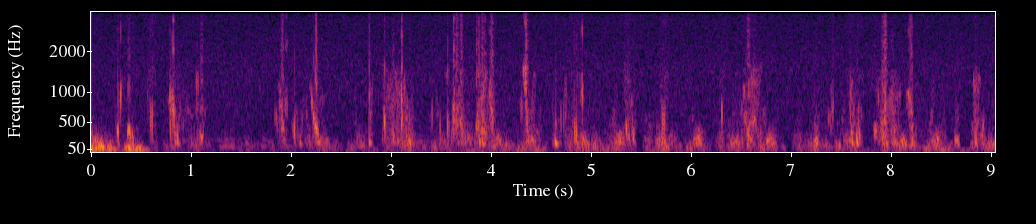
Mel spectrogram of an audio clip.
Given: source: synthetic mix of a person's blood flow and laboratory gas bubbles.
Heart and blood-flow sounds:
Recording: Doppler ultrasound of blood flow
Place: precordium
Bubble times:
0.00-0.03 s: bubbles
0.22-0.46 s: bubbles
0.55-0.65 s: bubbles
0.75-1.14 s: bubbles
1.82-2.35 s: bubbles
2.77-2.84 s: bubbles
2.90-3.26 s: bubbles
3.36-4.05 s: bubbles
4.28-4.45 s: bubbles
4.60-4.95 s: bubbles
5.31-5.46 s: bubbles
5.67-5.77 s: bubbles
6.27-6.34 s: bubbles
6.43-6.72 s: bubbles
7.21-7.30 s: bubbles
7.35-7.42 s: bubbles
7.55-7.73 s: bubbles
7.79-8.11 s: bubbles
8.14-8.26 s: bubbles
8.62-8.70 s: bubbles
8.81-8.91 s: bubbles
From the record:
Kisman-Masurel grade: 233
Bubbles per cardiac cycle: several, 3 to 8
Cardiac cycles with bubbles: 50 to 99%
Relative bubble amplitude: loud (0.450 to 0.775)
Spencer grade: 3 (all of the cardiac periods contain showers or single bubble signals, but not dominating or overriding the cardiac motion signals)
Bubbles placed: anywhere in the cardiac cycle

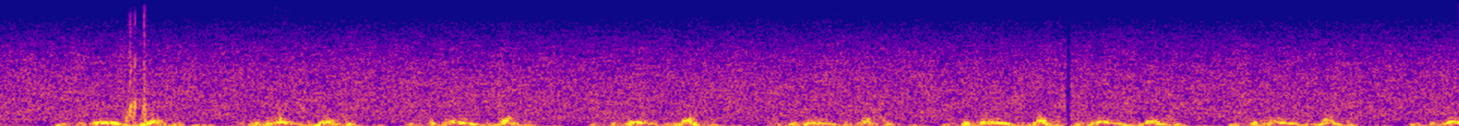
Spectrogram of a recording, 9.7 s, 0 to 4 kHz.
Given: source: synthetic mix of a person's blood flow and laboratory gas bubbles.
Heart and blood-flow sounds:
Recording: Doppler ultrasound of blood flow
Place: precordium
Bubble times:
0.81-1.01 s: bubbles
1.82-1.96 s: bubbles
From the record:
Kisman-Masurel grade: 212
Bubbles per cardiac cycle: several, 3 to 8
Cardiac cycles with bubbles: 1 to 10%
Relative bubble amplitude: moderate (0.250 to 0.450)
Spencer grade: 1 (occasional bubble signal discernible with the cardiac motion signal, with majority of cardiac periods free of bubbles)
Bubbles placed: anywhere in the cardiac cycle

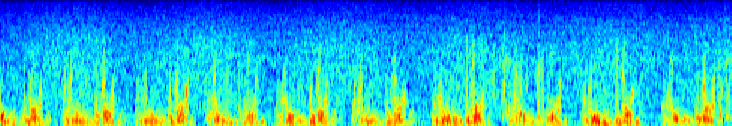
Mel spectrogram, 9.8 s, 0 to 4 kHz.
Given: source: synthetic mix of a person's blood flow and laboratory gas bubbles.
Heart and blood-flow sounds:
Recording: Doppler ultrasound of blood flow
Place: precordium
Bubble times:
6.55-6.62 s: bubbles
6.65-6.97 s: bubbles
7.00-7.04 s: bubbles
7.14-7.28 s: bubbles
9.53-9.76 s: bubbles
From the record:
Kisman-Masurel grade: 221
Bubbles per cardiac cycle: several, 3 to 8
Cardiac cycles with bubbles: 10 to 50%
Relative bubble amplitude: barely perceptible (0.100 to 0.250)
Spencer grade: 2 (many but less than half of the cardiac periods contain bubble signals, singularly or in groups)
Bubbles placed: only in the low amplitude regions of the cardiac cycle

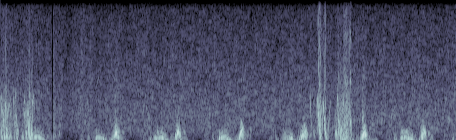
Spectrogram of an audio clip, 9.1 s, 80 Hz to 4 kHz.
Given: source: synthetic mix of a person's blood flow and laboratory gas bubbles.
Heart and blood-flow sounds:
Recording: Doppler ultrasound of blood flow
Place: precordium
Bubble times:
0.00-0.37 s: bubbles
0.39-0.71 s: bubbles
6.17-6.60 s: bubbles
6.67-7.04 s: bubbles
From the record:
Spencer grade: 2 (many but less than half of the cardiac periods contain bubble signals, singularly or in groups)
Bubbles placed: only in the low amplitude regions of the cardiac cycle

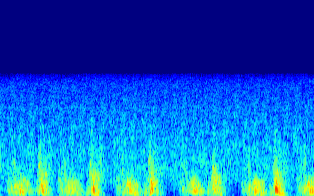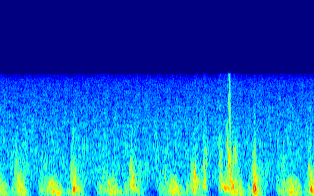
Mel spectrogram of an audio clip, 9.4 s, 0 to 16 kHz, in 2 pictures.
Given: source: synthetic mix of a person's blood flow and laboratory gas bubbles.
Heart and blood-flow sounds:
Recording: Doppler ultrasound of blood flow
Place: precordium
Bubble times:
7.61-7.68 s: bubbles
7.74-7.83 s: bubbles
7.98-8.34 s: bubbles
From the record:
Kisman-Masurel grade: 212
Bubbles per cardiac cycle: several, 3 to 8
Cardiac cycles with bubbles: 1 to 10%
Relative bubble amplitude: moderate (0.250 to 0.450)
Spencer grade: 1 (occasional bubble signal discernible with the cardiac motion signal, with majority of cardiac periods free of bubbles)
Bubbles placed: anywhere in the cardiac cycle

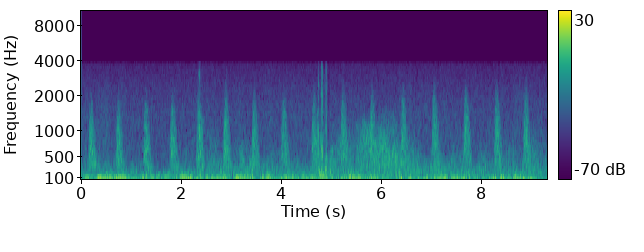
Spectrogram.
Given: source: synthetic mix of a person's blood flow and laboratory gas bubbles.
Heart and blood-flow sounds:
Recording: Doppler ultrasound of blood flow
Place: subclavian vein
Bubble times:
2.32-2.47 s: bubbles
4.70-5.03 s: bubbles
From the record:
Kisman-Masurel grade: 122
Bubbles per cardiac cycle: 1 to 2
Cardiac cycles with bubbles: 10 to 50%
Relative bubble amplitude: moderate (0.250 to 0.450)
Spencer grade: 2 (many but less than half of the cardiac periods contain bubble signals, singularly or in groups)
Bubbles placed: anywhere in the cardiac cycle

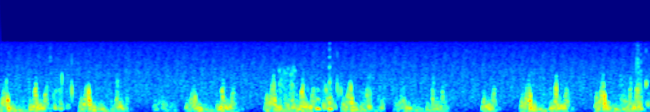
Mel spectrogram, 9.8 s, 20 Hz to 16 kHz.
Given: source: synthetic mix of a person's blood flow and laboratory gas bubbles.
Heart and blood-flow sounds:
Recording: Doppler ultrasound of blood flow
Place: precordium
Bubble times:
0.72-1.11 s: bubbles
4.17-4.47 s: bubbles
4.59-4.63 s: bubbles
4.71-5.15 s: bubbles
5.42-5.60 s: bubbles
9.29-9.77 s: bubbles
From the record:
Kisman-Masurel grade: 221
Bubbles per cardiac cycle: several, 3 to 8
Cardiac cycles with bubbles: 10 to 50%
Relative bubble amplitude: barely perceptible (0.100 to 0.250)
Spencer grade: 2 (many but less than half of the cardiac periods contain bubble signals, singularly or in groups)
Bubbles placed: only in the low amplitude regions of the cardiac cycle

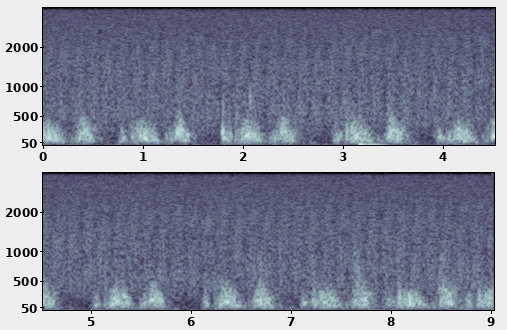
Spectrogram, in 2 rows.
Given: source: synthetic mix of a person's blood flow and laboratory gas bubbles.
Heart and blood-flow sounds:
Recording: Doppler ultrasound of blood flow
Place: precordium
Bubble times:
1.79-1.93 s: bubbles
2.08-2.13 s: bubbles
From the record:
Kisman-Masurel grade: 113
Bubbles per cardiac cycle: 1 to 2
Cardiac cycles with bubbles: 1 to 10%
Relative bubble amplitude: loud (0.450 to 0.775)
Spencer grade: 1 (occasional bubble signal discernible with the cardiac motion signal, with majority of cardiac periods free of bubbles)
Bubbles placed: anywhere in the cardiac cycle

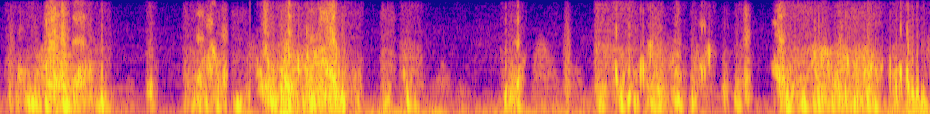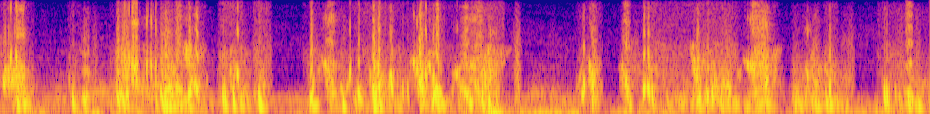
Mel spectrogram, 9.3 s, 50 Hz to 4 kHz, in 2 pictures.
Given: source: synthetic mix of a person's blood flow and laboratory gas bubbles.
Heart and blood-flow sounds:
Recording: Doppler ultrasound of blood flow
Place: subclavian vein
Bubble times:
0.02-0.58 s: bubbles
0.73-0.80 s: bubbles
0.92-1.26 s: bubbles
1.28-1.82 s: bubbles
1.90-2.13 s: bubbles
2.50-2.64 s: bubbles
2.97-3.77 s: bubbles
3.86-4.83 s: bubbles
4.99-5.12 s: bubbles
5.20-6.01 s: bubbles
6.17-7.21 s: bubbles
7.53-7.67 s: bubbles
7.75-8.56 s: bubbles
8.60-8.91 s: bubbles
9.04-9.31 s: bubbles
From the record:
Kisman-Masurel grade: 444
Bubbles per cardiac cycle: continuous sound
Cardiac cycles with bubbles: 100%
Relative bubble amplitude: maximal (0.775 to 0.999)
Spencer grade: 4 (maximum detectable bubble signal sounding continuously throughout systole and diastole of every cardiac period, and overriding the amplitude of the normal cardiac signals)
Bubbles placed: anywhere in the cardiac cycle

